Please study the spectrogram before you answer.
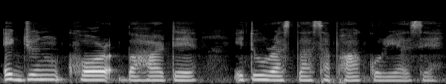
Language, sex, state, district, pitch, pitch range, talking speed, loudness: Nagamese, female, Nagaland, Dimapur, 195 Hz, 185-210 Hz, 120 wpm, -17 LUFS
